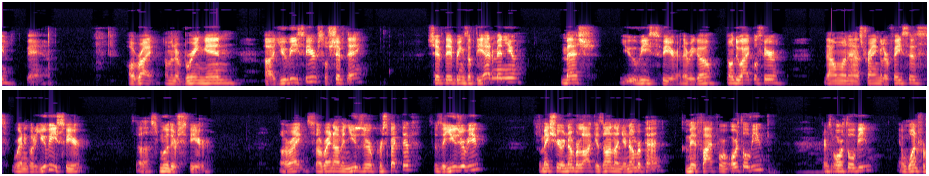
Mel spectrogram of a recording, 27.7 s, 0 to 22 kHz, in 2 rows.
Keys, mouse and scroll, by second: 0.0-0.7 typing, 5.2 shift+a, 20.5-20.9 scroll up 4, 20.9-21.2 scroll down 3, 21.2-23.9 scroll up 2, 25.4 KP_5.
